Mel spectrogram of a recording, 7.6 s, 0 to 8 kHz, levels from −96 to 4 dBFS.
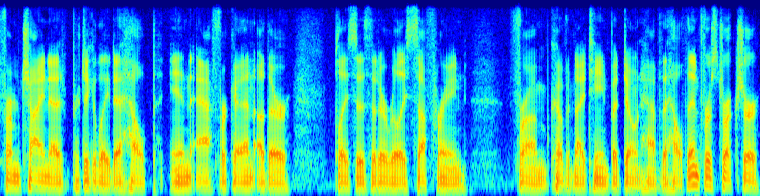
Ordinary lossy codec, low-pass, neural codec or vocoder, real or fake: Opus, 64 kbps; 7.2 kHz; none; real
